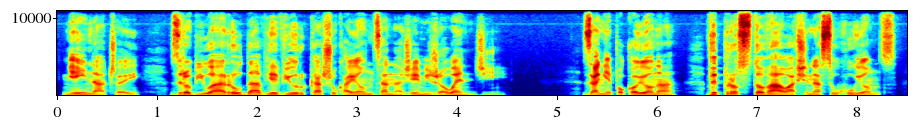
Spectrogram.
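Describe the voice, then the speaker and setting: A narrator reading a scripted children's story in an expressive, measured manner. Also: medium pitch, no echo, clean studio sound.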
